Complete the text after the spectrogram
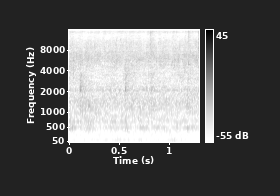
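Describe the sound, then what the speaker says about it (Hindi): Water pours into cornflour in a small bowl for mixing, a soft steady trickle with a faint splash, quiet and continuous over a second or so. "अब इसमें मैं पानी डाल के"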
